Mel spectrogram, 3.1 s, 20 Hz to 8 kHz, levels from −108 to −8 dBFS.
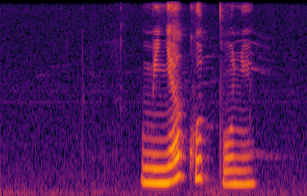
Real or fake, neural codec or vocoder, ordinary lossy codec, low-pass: real; none; none; none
